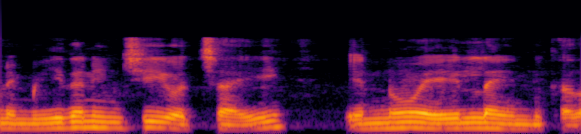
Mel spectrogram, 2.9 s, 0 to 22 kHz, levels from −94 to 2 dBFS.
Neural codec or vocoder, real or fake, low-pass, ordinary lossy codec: none; real; none; none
